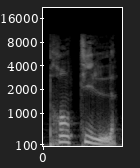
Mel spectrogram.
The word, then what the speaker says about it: prend-il: And so this little d here is in red just to show you that you won't pronounce it like d to make the liaison, but you will pronounce it like t. And so you will get prend-il, okay?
